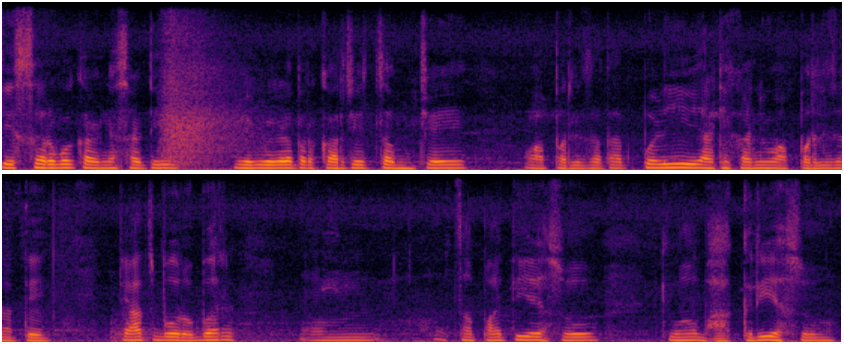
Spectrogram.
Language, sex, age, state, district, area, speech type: Marathi, male, 30-45, Maharashtra, Kolhapur, urban, spontaneous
